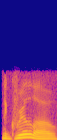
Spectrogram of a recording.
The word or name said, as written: Negrillo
